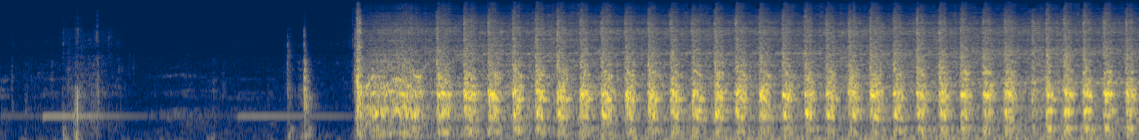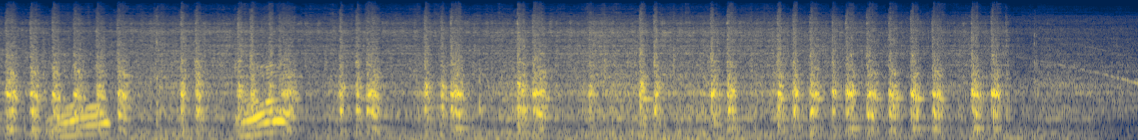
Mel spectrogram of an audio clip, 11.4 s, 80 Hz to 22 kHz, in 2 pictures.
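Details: 1994 Ford Ranger revived after sitting: long, even cranking about three turns a second with a few ragged pops as it tries to catch; it starts shortly after, running a little rough.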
